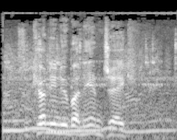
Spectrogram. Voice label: Stimmproben Polizist; Bluff City Law

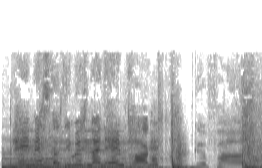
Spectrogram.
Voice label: Junge; Happy Gilmore

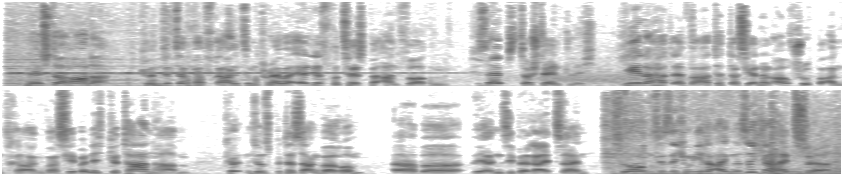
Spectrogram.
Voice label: Reporter; The Lincoln Lawyer

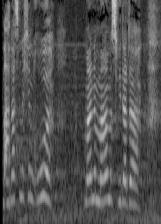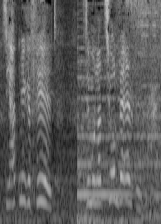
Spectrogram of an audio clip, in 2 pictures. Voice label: Junge; Supergirl

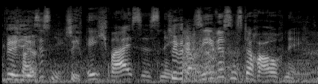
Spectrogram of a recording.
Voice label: Frau, Stimmproben; Seinfeld

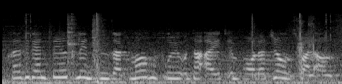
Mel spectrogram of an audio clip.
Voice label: Nachrichtensprecherin; AmericanCrimeStory

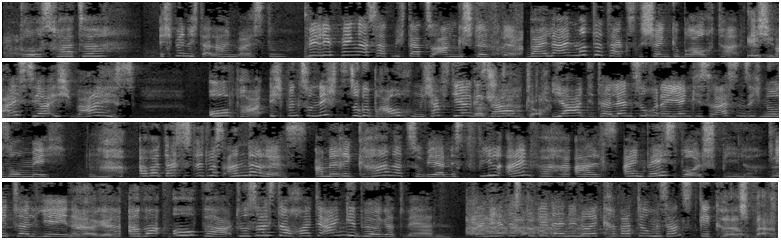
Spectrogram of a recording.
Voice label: Tony Jugendlicher

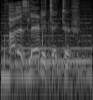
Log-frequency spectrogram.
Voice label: Polizist, Stimmproben

